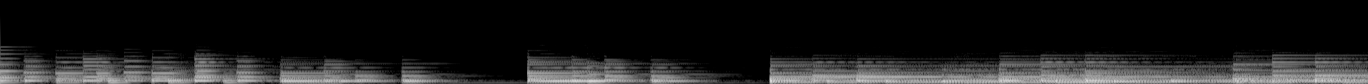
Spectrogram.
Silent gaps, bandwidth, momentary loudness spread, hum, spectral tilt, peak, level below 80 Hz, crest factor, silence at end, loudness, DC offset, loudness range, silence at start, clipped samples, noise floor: none; 2.3 kHz; 8 LU; none; -16 dB/octave; -2 dBFS; -44 dBFS; 20 dB; 0 s; -22 LUFS; under 0.1%; 3 LU; 0 s; under 0.1%; -59 dBFS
